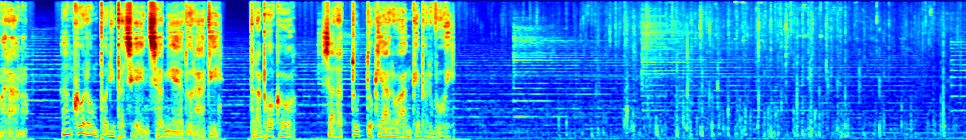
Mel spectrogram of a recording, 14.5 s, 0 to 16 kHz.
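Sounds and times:
sustained tonal background: 0:00.0 - 0:14.4
speech: 0:01.0 - 0:06.9
horse hooves galloping: 0:07.2 - 0:14.4.

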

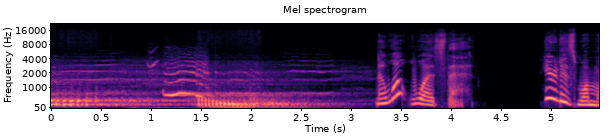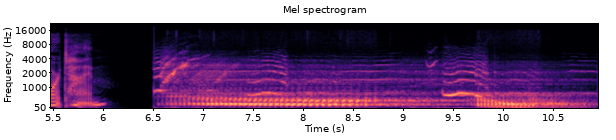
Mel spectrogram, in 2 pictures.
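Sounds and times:
humpback whale song: 0:00.0 - 0:03.2, 0:06.6 - 0:10.9
speech: 0:03.3 - 0:04.3, 0:05.0 - 0:06.8.

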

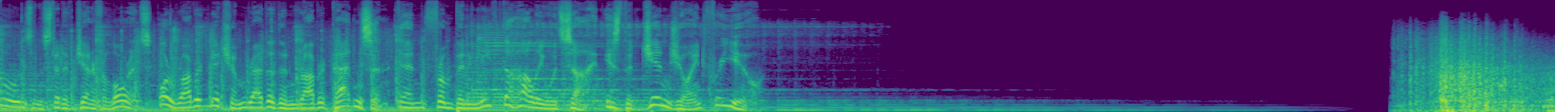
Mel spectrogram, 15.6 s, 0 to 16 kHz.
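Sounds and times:
speech: 0:00.1 - 0:07.6
deep rolling rumble of thunder in a thunderstorm: 0:14.0 - 0:15.5.

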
